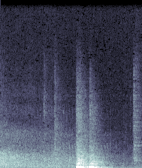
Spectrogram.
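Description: A door pulled shut in a home in a French radio drama: a dull thud, then a second softer bump right after, and quiet afterward.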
